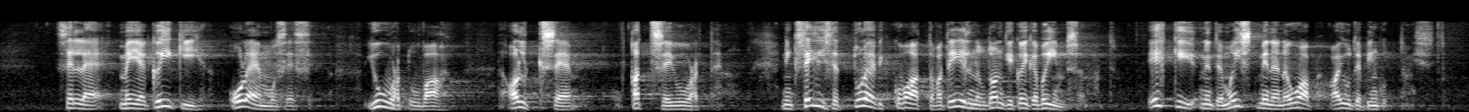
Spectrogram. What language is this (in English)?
Estonian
